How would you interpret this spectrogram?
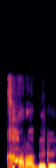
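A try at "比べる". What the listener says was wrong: It's not ka. It's, kurabiru.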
